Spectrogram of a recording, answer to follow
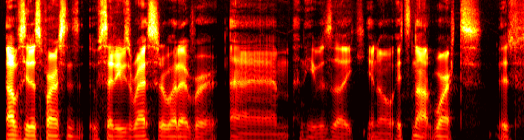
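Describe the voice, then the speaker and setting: A young Irish man in his twenties with a low, deep voice, heard in a dry, close recording. He talks reflectively on a podcast, hesitating often and filling gaps with ums. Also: steady tone, fast, pushed and bright, clear, resonant tone, no room sound. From Ireland. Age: 20s. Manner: hesitant, reflective, many fillers. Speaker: podcast co-host. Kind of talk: casual podcast chat.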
